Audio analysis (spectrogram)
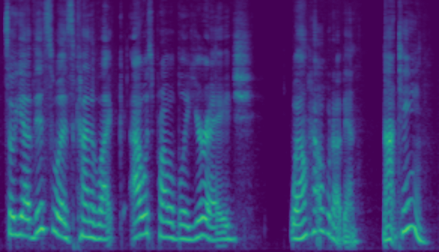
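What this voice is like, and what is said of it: Southern accent. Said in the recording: “you still got a Southern accent... You do. You still do.”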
